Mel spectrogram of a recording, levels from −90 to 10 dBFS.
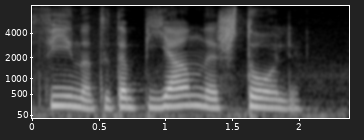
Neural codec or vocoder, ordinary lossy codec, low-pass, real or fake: none; none; none; real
